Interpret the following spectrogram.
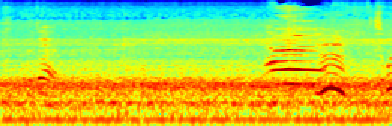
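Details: Domestic cat stuck in a house attic, unable to climb down, meowing loudly; one short call early, then two harmonic-rich rising-and-falling meows near the end over a steady low hum.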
